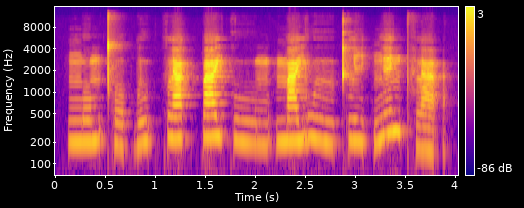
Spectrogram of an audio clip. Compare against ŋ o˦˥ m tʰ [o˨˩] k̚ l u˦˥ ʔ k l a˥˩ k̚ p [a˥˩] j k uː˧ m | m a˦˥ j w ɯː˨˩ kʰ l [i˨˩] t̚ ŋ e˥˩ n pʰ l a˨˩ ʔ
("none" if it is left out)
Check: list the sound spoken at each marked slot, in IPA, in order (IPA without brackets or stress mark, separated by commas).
o˨˩, a˥˩, i˨˩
